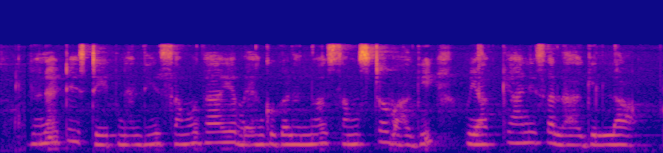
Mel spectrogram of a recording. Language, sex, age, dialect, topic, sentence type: Kannada, female, 25-30, Coastal/Dakshin, banking, statement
